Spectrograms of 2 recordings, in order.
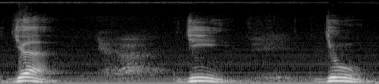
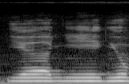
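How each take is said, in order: First: The consonant keeps a buzzing, bouncing echo. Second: The consonant sounds like a soft nasal ny. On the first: The speaker calls it right. "Tetap ada pantulannya" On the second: The speaker calls it wrong. "jadi ya, nyi, nyu, bukan begitu"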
